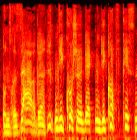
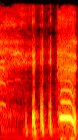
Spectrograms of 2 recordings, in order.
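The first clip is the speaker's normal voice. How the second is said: high gleeful vampire laugh; a sly giggle before the rhyme. Acted. Rüdiger laughing slyly before revealing Anna's diet, high giggle.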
